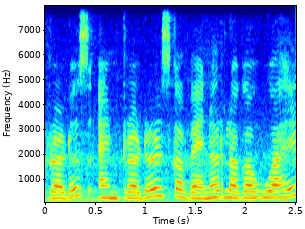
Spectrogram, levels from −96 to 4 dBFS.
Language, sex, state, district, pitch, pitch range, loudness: Hindi, female, Uttar Pradesh, Deoria, 255 Hz, 240-285 Hz, -23 LUFS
